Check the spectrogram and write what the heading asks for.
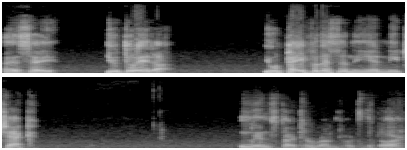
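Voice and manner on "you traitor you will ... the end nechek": loud, high, furious shouted yell. A player voicing their character, yelling out over their shoulder while carrying someone. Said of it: "I yell out over my shoulder".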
